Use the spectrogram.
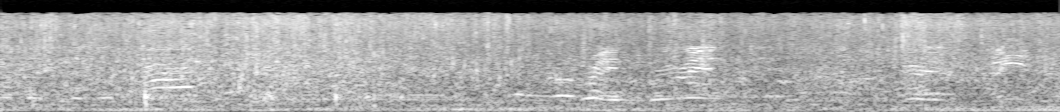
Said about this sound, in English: Finally, the ferry home to Ashford Castle has arrived. The wind is lifting and he's having trouble docking.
